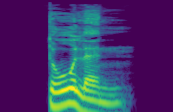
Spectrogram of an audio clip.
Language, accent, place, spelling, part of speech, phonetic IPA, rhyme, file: German, Germany, Berlin, Dolen, noun, [ˈdoːlən], -oːlən, De-Dolen.ogg
- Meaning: plural of Dole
